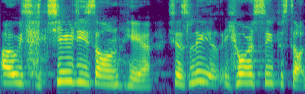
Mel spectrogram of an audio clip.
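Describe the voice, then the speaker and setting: A woman's voice, ordinary in its pitch variation and moderate in pace. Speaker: quilting workshop teacher. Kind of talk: casual live stream commentary. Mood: cheerful, laughing. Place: shop. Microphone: phone near.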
